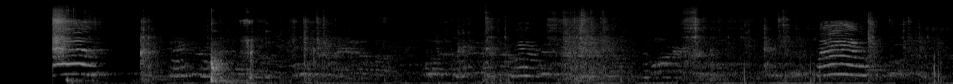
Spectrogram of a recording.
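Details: Hungry domestic cats meowing before eating, indoors: a few drawn-out, rising-then-falling meows spaced several seconds apart, with softer rustling and clatter in between and a short silence at the start.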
